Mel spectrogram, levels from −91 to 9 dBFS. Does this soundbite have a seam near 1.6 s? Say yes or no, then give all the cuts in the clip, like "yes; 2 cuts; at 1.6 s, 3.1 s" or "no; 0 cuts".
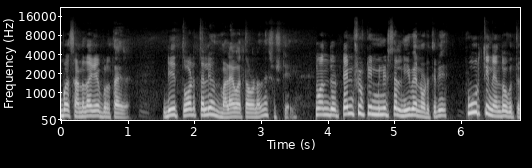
no; 1 cut; at 3.8 s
